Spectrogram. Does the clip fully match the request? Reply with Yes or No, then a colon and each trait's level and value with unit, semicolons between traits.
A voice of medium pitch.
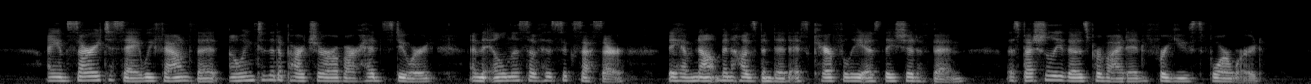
Yes: medium, 165 Hz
